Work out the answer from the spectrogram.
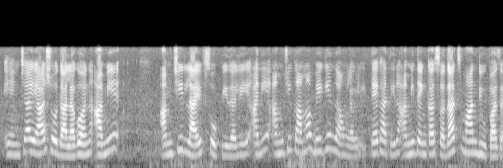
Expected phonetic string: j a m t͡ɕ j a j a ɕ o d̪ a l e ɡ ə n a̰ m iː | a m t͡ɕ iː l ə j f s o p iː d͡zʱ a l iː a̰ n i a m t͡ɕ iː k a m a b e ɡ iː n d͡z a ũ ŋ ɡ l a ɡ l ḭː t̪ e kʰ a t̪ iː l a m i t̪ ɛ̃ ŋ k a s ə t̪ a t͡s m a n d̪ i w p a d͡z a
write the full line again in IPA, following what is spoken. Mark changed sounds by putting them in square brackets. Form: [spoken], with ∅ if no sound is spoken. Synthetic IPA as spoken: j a [ɲ] t͡ɕ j a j a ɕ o d̪ a l [a] ɡ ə n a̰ m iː | a m t͡ɕ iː l [a] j f s o p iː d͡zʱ a l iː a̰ n i a m t͡ɕ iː k a m a b e ɡ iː n d͡z a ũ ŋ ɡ l a ɡ l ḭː t̪ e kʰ a t̪ iː [ɾ] a m i t̪ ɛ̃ ŋ k a s ə [d̪] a t͡s m a n d̪ i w p a d͡z a

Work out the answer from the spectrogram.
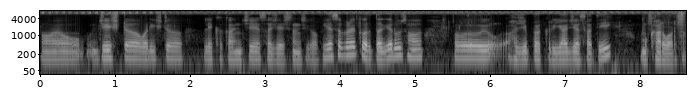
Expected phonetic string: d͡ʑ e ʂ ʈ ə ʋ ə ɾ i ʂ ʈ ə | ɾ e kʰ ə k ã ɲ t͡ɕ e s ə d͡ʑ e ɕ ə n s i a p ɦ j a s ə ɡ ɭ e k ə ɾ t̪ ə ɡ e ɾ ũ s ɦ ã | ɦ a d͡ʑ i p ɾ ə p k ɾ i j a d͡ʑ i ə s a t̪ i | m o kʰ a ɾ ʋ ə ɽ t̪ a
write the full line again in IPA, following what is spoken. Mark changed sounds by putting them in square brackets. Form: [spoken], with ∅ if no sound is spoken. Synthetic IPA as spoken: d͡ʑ e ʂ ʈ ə ʋ ə ɾ i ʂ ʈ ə | [l] e kʰ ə k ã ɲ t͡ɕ e s ə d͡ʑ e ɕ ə n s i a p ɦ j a s ə ɡ ɭ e k ə ɾ t̪ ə ɡ e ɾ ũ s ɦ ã | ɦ a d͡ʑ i p ɾ ə [∅] k ɾ i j a d͡ʑ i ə s a t̪ i | m [u] kʰ a ɾ ʋ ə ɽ t̪ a

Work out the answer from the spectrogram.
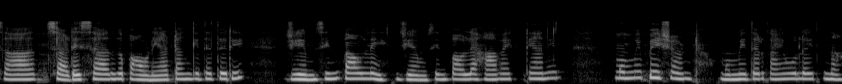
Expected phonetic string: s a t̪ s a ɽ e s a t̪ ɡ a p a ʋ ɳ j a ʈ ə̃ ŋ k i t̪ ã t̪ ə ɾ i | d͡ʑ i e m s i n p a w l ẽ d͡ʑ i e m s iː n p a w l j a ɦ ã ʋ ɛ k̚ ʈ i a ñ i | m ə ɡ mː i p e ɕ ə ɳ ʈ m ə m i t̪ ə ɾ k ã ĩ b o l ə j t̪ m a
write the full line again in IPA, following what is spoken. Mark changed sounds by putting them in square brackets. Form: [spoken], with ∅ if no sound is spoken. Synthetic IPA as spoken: s a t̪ s a ɽ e s a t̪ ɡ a p a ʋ ɳ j a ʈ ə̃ ŋ k i t̪ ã t̪ ə ɾ i | d͡ʑ i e m s i n p a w l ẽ d͡ʑ i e m s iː n p a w l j a ɦ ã ʋ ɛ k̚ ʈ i a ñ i | m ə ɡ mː i p e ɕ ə ɳ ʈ m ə m i t̪ ə ɾ k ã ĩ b o l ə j t̪ [n] a

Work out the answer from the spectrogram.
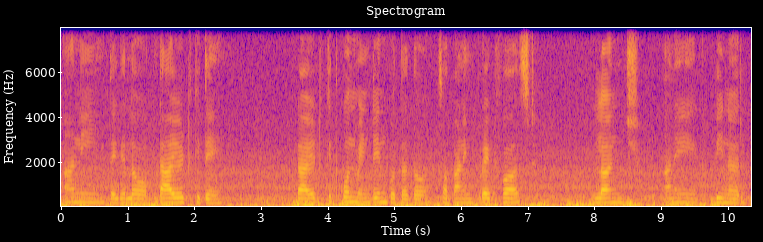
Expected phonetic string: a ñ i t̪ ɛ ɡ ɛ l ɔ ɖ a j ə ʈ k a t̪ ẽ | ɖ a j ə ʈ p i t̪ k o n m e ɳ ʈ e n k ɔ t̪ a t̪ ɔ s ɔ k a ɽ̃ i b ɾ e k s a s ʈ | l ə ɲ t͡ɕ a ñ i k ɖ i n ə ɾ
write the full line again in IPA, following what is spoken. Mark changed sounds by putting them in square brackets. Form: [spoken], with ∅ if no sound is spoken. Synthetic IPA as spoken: a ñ i t̪ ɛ ɡ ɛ l ɔ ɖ a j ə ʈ k [i] t̪ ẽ | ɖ a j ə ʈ [k] i t̪ k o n m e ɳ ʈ e n k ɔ t̪ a t̪ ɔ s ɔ k a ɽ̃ i b ɾ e k [f] a s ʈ | l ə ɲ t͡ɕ a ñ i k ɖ i n ə ɾ

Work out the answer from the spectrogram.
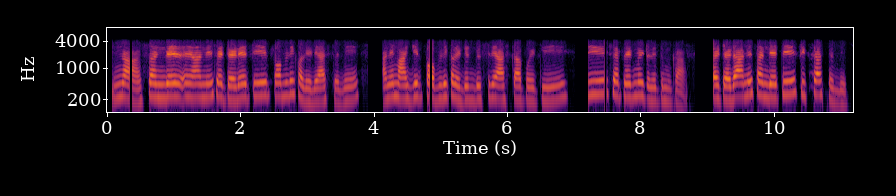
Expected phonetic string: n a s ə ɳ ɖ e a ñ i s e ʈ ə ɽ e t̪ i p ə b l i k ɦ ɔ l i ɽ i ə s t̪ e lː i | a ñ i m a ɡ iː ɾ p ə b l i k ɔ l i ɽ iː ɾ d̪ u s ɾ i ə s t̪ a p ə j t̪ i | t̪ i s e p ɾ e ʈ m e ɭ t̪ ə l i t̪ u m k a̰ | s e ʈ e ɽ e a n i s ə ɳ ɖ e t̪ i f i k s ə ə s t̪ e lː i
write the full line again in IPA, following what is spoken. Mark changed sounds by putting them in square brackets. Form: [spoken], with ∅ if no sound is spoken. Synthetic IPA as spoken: n a s ə ɳ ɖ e a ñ i s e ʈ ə ɽ e t̪ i p ə b l i k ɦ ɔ l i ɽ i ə s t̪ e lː i | a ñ i m a ɡ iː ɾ p ə b l i k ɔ l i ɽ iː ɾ d̪ u s ɾ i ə s t̪ a p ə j t̪ i | t̪ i s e p ɾ e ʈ m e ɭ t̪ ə l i t̪ u m k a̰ | s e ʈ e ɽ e a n i s ə ɳ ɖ e t̪ i f i k s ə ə s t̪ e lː i

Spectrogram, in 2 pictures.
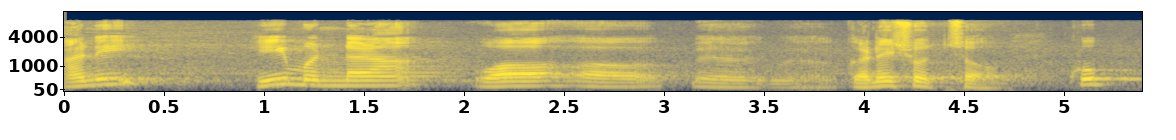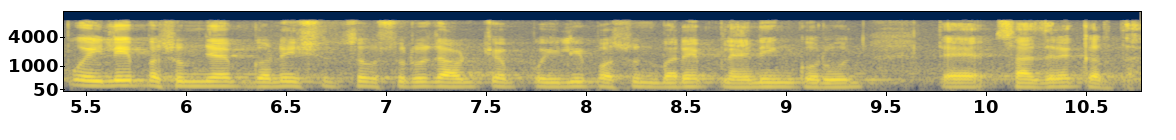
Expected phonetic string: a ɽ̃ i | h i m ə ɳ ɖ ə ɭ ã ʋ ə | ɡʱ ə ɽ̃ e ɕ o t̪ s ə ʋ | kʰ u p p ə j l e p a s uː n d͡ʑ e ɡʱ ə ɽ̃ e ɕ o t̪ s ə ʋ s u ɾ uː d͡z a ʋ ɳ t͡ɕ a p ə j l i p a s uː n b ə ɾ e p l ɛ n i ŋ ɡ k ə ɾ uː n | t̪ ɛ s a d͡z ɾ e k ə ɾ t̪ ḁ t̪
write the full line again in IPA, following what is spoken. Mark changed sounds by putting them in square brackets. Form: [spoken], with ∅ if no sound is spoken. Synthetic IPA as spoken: a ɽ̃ i | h i m ə ɳ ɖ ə ɭ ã ʋ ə | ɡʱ ə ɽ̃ e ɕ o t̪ s ə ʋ | kʰ [uː] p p ə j l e p a s uː n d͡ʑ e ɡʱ ə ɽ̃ e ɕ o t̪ s ə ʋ s u ɾ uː d͡z a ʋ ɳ t͡ɕ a p ə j l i p a s uː n b ə ɾ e p l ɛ n i ŋ ɡ k ə ɾ uː n | t̪ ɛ s a d͡z ɾ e k ə ɾ t̪ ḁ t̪

